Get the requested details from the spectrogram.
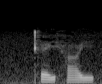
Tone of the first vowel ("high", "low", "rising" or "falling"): low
